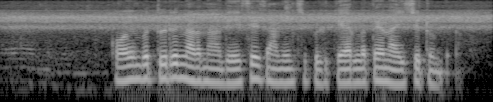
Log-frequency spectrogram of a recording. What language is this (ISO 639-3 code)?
mal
